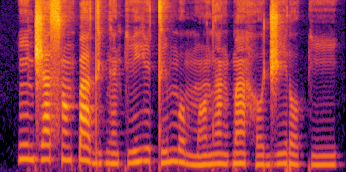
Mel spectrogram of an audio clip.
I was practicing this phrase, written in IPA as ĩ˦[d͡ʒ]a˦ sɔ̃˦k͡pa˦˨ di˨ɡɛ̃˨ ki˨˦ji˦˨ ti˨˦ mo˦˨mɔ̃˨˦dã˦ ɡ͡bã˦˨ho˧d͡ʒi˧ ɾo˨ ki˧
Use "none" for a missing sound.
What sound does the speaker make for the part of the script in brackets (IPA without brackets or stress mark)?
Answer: d͡ʒ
